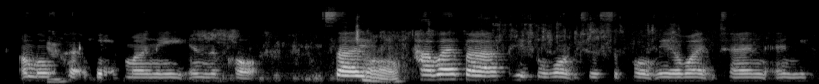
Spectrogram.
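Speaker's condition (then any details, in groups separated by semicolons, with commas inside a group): Motor neurone disease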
